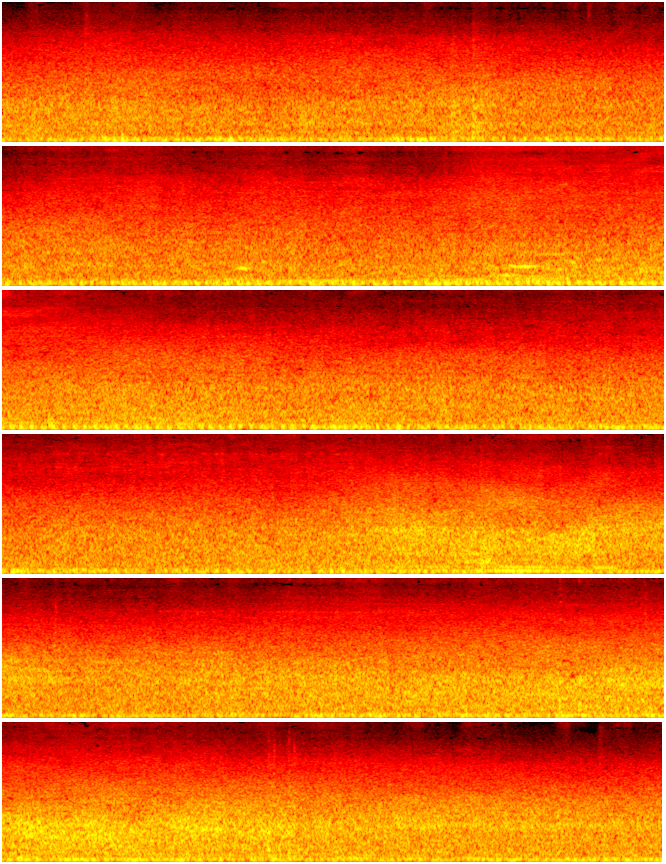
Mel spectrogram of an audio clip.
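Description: Road traffic on a wide multi-lane city avenue: a steady hum of cars going by, swelling louder as vehicles pass about two-thirds of the way through and again near the end. A single short click sounds about two seconds in.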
